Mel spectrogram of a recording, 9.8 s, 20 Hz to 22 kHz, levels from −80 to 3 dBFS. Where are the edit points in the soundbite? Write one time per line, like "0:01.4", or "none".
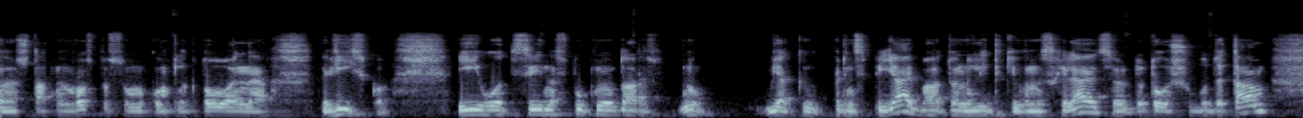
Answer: none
